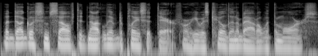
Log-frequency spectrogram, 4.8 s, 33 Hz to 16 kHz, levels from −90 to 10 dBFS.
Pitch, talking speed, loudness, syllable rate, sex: 100 Hz, 250 wpm, -16 LUFS, 5.6 syllables/s, male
